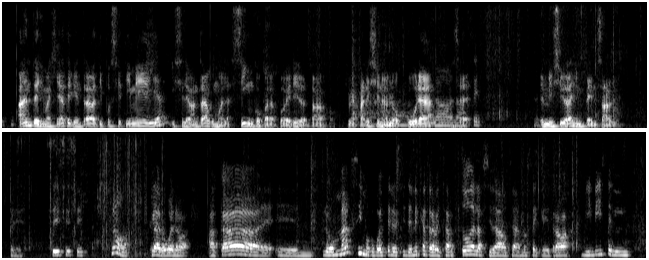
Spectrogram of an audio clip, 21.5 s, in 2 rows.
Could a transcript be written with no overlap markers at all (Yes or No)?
No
